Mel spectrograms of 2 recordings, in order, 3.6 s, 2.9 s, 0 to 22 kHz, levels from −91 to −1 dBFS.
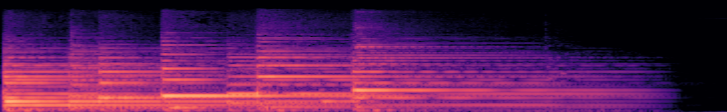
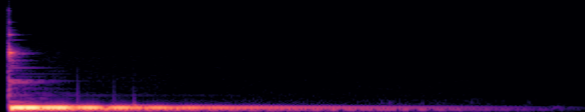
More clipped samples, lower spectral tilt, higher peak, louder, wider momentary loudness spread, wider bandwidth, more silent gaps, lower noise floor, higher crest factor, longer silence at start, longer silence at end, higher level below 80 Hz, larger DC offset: neither; second, -6 dB/octave vs -9 dB/octave; second, -8 dBFS vs -2 dBFS; second, -23 LUFS vs -17 LUFS; second, 19 LU vs 27 LU; first, 15 kHz vs 6.4 kHz; neither; second, -56 dBFS vs -67 dBFS; about the same, 16 dB vs 16 dB; about the same, 0 s vs 0.05 s; second, 0.55 s vs 1.8 s; first, -48 dBFS vs -72 dBFS; neither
